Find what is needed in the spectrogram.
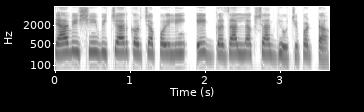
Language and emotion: Goan Konkani, neutral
